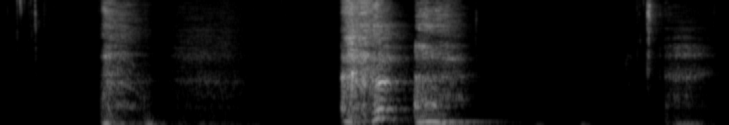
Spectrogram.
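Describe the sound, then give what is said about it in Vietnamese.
A few harsh coughs and throat clearings come in short, loud bursts separated by brief silences, with no talk. “Đang ho mà.”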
